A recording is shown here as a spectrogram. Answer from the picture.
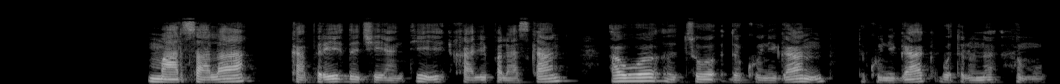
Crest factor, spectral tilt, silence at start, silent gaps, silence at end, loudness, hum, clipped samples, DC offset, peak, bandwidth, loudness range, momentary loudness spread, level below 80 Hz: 20 dB; -4.5 dB/octave; 1.5 s; 2.61-2.90 s, 6.01-6.08 s, 8.37-8.58 s; 0.15 s; -28 LUFS; none; under 0.1%; under 0.1%; -10 dBFS; 9.4 kHz; 4 LU; 12 LU; -72 dBFS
